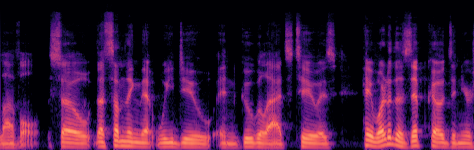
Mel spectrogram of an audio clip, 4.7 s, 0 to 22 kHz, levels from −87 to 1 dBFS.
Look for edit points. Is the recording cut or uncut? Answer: uncut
